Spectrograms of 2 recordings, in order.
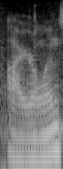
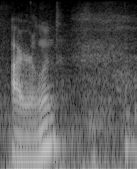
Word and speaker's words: Ireland: Hey guys, here I am, still in Ireland. Saying it right this time as opposed to last time. I was told I draw out Ireland, so it's Ireland.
